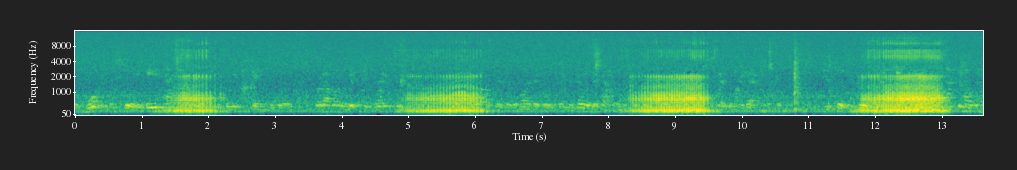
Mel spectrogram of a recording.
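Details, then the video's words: A pug asleep indoors, snoring: four slow, rasping snores, each lasting about a second, spaced roughly every three and a half seconds, with quiet breathing between. "Snoring Pug"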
